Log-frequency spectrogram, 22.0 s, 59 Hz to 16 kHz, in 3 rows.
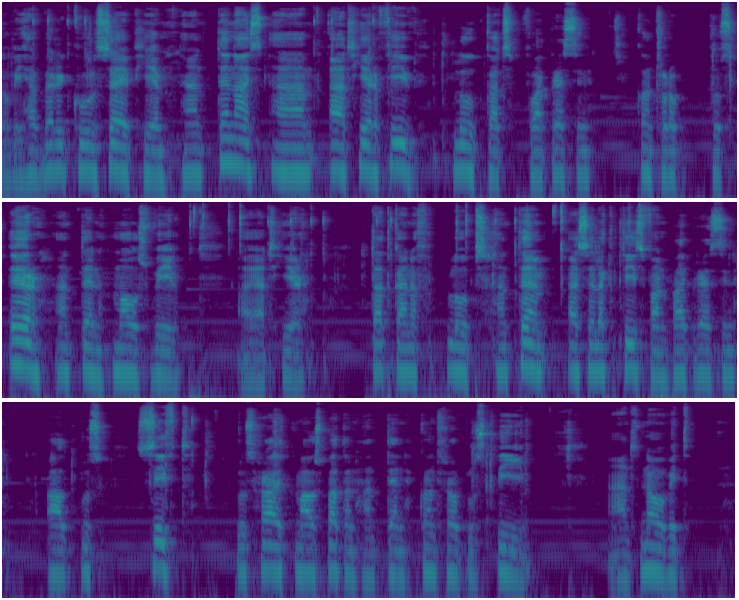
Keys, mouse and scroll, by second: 7.0 ctrl+r, 9.9-15.0 middle drag, 10.8 a, 11.8-15.4 right drag, 13.0 a, 16.4-19.3 middle drag, 19.3 ctrl+b.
